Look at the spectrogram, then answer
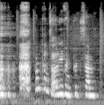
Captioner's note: chuckles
